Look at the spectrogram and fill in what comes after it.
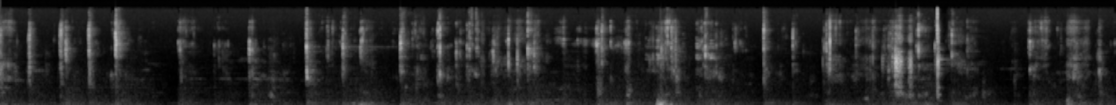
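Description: Close-up eating sounds of people eating fish curry and rice by hand: wet chewing and lip smacks with many small irregular clicks, fingers working rice on steel plates, and one dull knock about nine seconds in.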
